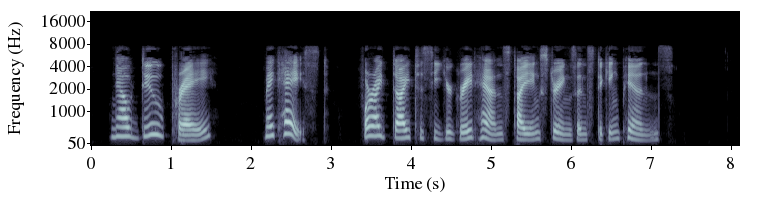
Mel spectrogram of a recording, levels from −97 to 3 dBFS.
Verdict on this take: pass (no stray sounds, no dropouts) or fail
pass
